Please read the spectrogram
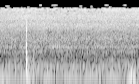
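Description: Emergen-C effervescent vitamin drink fizzing in a mug: a steady soft hiss of bubbles, with one faint click about half a second in.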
